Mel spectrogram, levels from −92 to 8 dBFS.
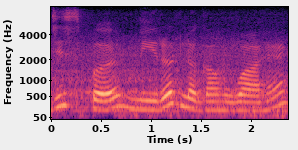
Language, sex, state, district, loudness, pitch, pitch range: Hindi, female, Punjab, Pathankot, -15 LUFS, 210 Hz, 180-280 Hz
